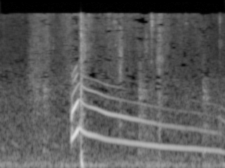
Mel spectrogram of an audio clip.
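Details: Pet poodle greeting: one drawn-out tonal whine that starts abruptly and slides steadily downward for just over a second, over low background hum.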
